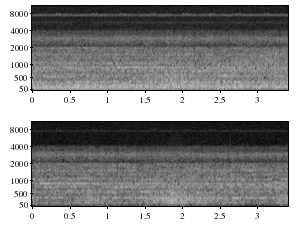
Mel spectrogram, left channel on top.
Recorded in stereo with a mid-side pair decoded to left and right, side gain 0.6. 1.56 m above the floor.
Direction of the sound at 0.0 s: 65° left.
